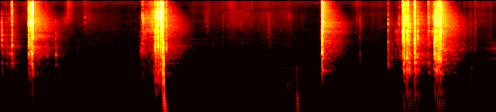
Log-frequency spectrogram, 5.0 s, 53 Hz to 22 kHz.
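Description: Handling of a Strasser RS14 Evolution hunting rifle with its magazine being inserted, a series of sharp metallic clicks and clacks in separate bursts, close and crisp with quiet gaps between.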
